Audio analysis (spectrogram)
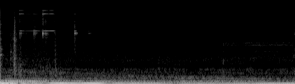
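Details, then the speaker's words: Hyundai Elantra (2013/2014) idling with the air conditioning on after the OBD codes were reset for a check-engine light: low, even rumble, no shaking, misses or surges, steady tachometer, no smoke; engine idles smoothly. "see no shaking no nothing the engine really steady it's stable on the taco that's always aiming"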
